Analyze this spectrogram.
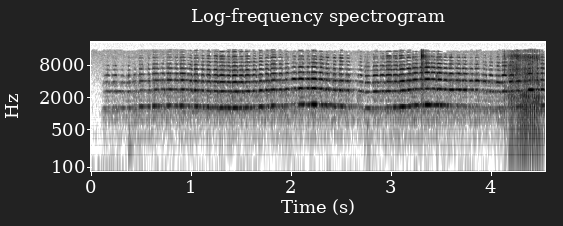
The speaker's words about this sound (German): Hey, aber auf der Bratsche kann man auch lustige Geräusche machen, zum Beispiel Frost.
